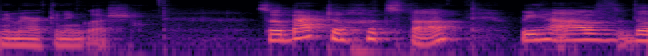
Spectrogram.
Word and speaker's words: chutzpah: short and reduced because the stress in chutzpah is on the hut or chut syllable. So you don't want it to sound like chutzpah. You don't want a lot of length and stress on that second syllable.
